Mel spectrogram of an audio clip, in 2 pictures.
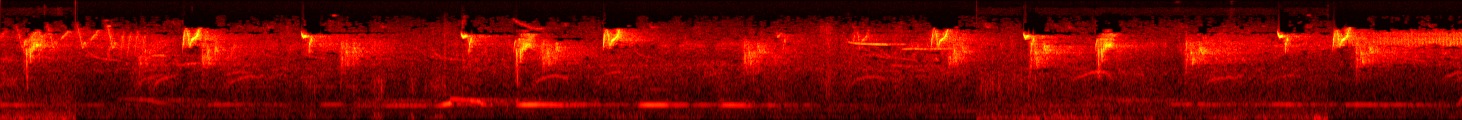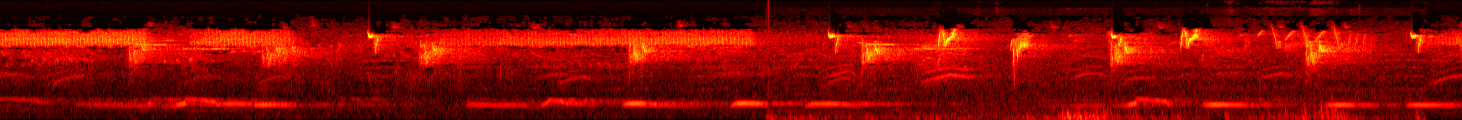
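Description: Several birds singing, with many short, quick, downward chirps high up and a lower warbling call underneath. Light wind gusts in about ten seconds in, for a few seconds, and again from about two-thirds through to near the end.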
